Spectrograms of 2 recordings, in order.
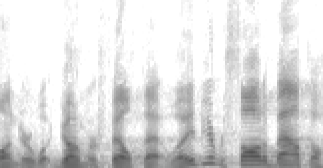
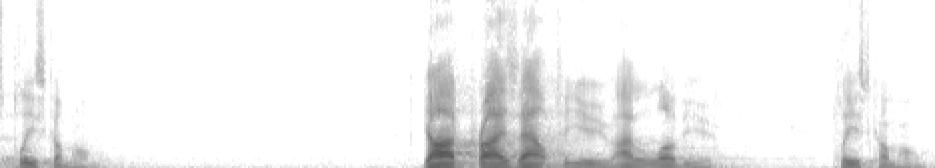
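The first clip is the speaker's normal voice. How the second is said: much lower and far softer; soft plea; 7 semitones lower, 5 dB quieter than usual. Acted. God calling the listener home, hushed plea. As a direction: plead gently, almost a breath. God's plea voiced softly.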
